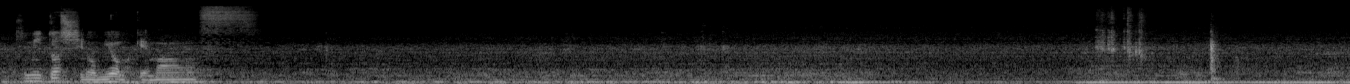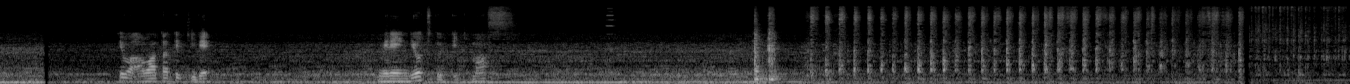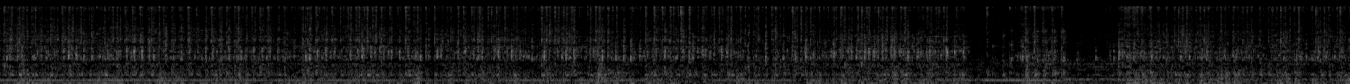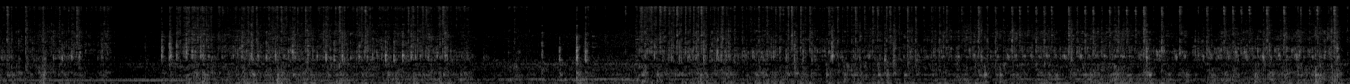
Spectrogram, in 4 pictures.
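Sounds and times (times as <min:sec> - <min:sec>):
whisk rattling against metal bowl: 0:21.6 - 0:45.8, 0:46.8 - 0:54.0.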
